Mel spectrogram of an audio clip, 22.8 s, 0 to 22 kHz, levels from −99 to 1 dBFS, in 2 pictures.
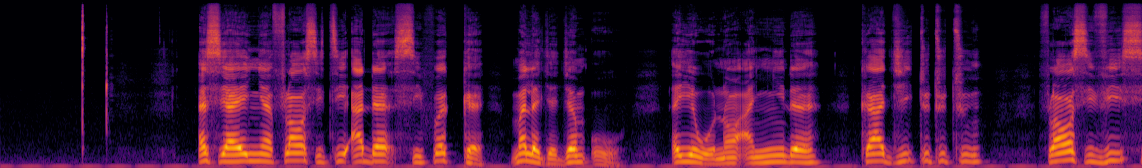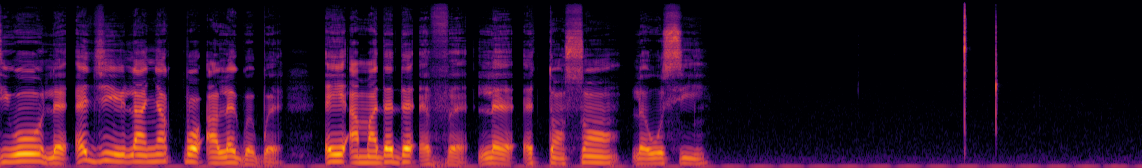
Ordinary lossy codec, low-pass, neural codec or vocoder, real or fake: none; 19.8 kHz; none; real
